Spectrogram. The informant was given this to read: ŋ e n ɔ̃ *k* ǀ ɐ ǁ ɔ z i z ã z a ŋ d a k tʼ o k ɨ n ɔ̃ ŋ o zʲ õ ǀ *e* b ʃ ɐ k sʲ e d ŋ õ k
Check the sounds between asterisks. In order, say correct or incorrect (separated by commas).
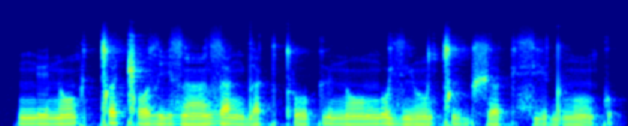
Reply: correct, incorrect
